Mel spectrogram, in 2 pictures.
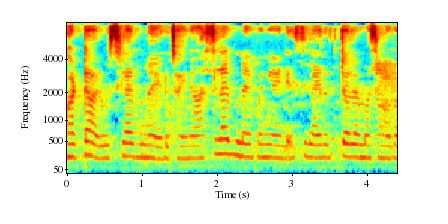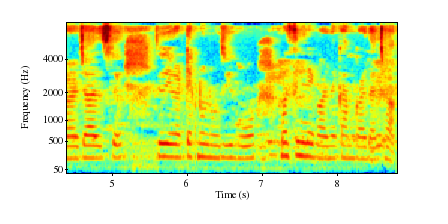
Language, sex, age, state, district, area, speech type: Nepali, female, 18-30, West Bengal, Jalpaiguri, rural, spontaneous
